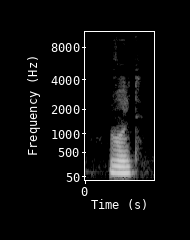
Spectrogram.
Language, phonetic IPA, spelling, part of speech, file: Polish, [vujt], wójt, noun, LL-Q809 (pol)-wójt.wav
